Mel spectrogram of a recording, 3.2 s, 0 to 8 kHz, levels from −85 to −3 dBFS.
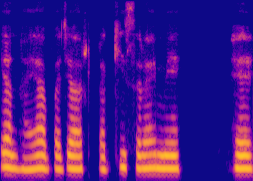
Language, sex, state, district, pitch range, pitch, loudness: Hindi, female, Bihar, Lakhisarai, 210-225 Hz, 215 Hz, -21 LUFS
